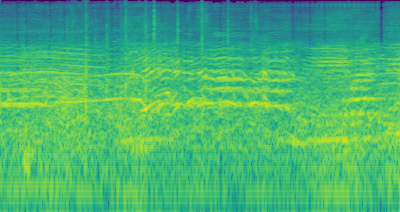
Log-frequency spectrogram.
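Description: A group of women's voices chanting and calling out a yel-yel cheer together, with the noise of a large crowd behind them.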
